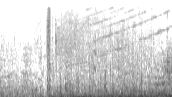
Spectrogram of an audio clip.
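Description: A loud rumbling roar starts up and goes on.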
